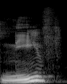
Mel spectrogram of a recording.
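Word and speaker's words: Niamh: But there's a girl on there, her name is Neve, but it's spelled Niamgh, I believe.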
